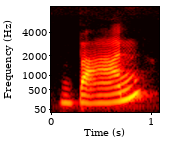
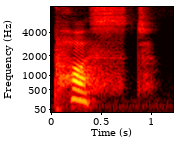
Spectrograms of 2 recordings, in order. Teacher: beim P ist der Druck stärker. Man spuckt fast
